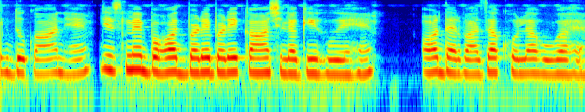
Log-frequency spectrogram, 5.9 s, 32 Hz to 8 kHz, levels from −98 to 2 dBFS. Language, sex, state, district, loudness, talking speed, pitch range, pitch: Hindi, female, West Bengal, Jalpaiguri, -17 LUFS, 165 wpm, 215-230 Hz, 225 Hz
